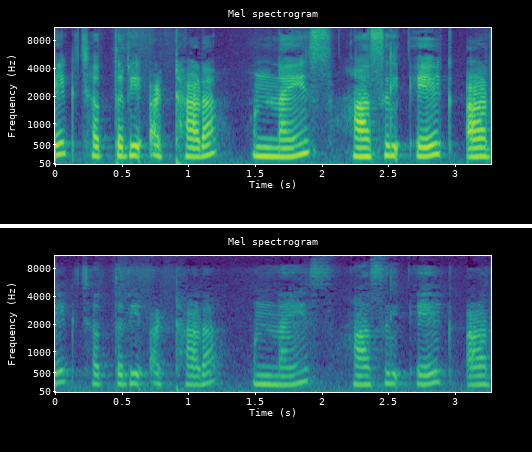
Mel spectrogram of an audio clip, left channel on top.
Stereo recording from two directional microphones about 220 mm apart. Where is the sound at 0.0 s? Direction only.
40° left (ahead or behind).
